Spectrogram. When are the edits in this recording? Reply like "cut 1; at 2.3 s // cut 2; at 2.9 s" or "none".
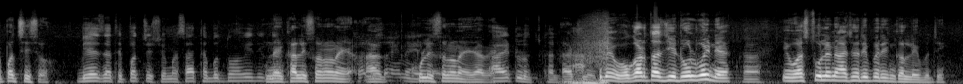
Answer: cut 1; at 6.0 s

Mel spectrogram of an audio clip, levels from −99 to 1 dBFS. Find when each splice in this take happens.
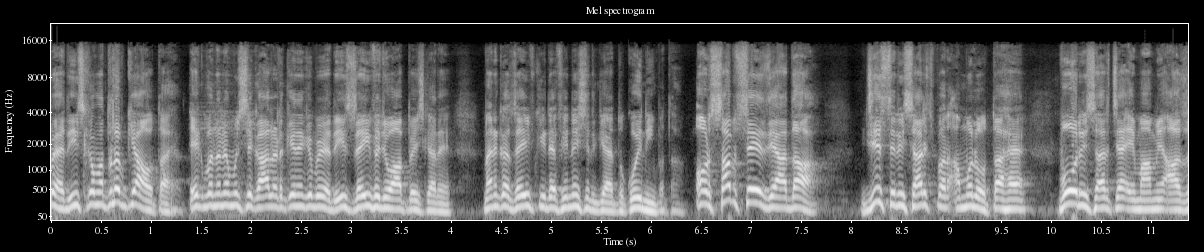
cut 1; at 1.3 s // cut 2; at 6.2 s

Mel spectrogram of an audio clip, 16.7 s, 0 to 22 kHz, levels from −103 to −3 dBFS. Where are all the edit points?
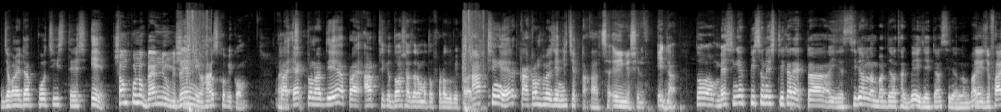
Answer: cut 1; at 3.5 s // cut 2; at 8.1 s

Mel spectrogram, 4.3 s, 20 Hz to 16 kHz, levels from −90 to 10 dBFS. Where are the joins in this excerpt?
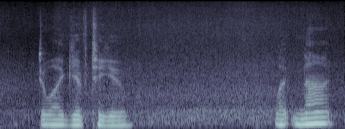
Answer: cut 1; at 1.6 s // cut 2; at 3.4 s

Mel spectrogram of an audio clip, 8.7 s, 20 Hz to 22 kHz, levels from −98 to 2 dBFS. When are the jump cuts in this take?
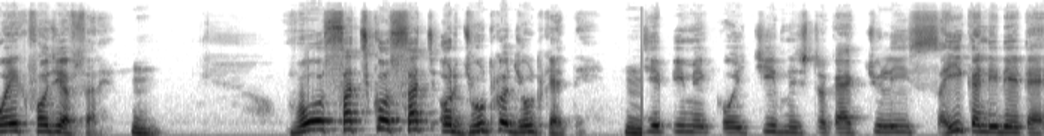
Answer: cut 1; at 5.4 s

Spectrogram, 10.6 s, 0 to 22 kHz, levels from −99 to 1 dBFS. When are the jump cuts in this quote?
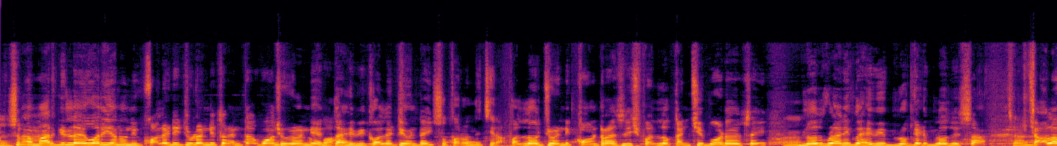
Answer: cut 1; at 2.8 s

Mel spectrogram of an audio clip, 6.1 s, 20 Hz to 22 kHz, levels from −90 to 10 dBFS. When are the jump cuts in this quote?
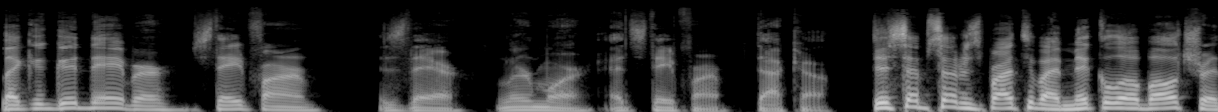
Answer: cut 1; at 4.2 s

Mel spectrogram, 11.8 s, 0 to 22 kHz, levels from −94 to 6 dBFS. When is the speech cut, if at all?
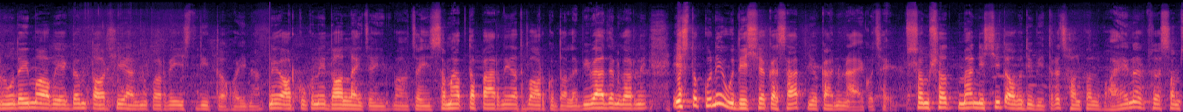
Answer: cut 1; at 2.7 s // cut 2; at 9.1 s

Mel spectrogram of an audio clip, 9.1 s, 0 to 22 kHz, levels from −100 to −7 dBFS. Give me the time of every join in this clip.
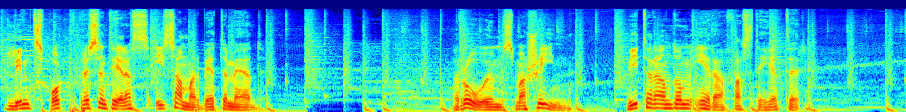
none

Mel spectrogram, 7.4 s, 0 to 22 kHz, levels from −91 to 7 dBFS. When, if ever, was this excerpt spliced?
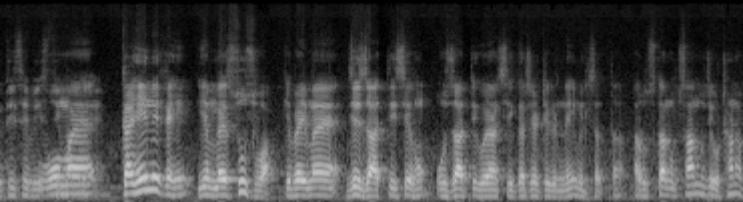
cut 1; at 1.1 s // cut 2; at 1.9 s // cut 3; at 2.8 s // cut 4; at 3.4 s // cut 5; at 4.3 s // cut 6; at 6.2 s

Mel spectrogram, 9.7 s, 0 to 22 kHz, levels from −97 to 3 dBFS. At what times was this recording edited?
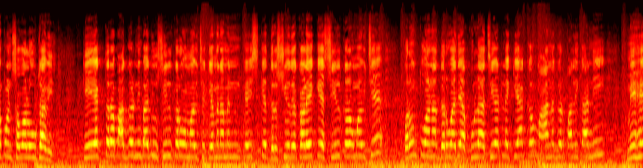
none

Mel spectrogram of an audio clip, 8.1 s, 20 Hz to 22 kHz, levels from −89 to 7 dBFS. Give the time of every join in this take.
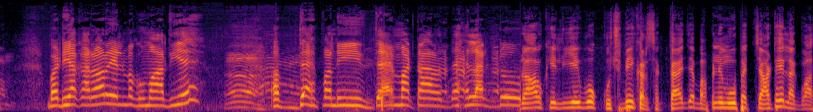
cut 1; at 5.2 s

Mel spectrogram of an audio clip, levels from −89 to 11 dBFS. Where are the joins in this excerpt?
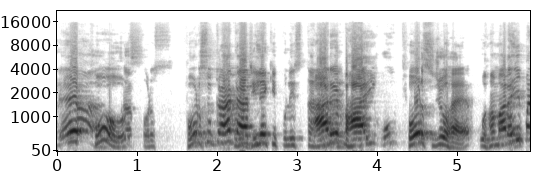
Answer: none

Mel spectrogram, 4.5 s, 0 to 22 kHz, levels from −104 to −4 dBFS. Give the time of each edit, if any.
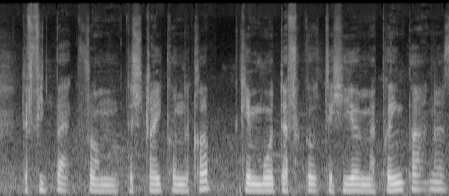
cut 1; at 2.3 s

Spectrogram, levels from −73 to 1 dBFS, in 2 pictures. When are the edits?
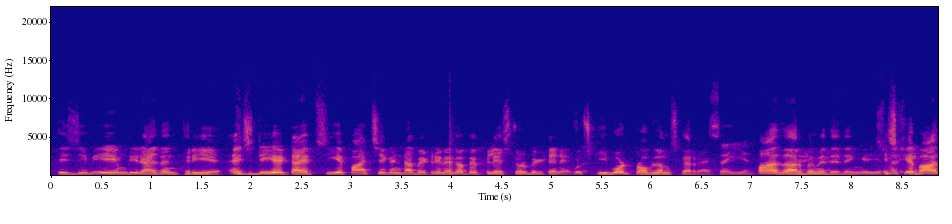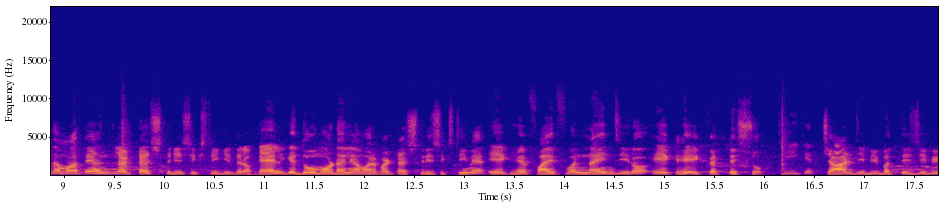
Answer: none

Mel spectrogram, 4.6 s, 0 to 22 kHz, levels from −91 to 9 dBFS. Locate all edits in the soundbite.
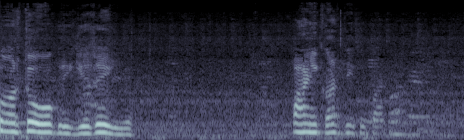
none

